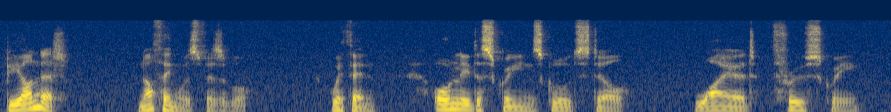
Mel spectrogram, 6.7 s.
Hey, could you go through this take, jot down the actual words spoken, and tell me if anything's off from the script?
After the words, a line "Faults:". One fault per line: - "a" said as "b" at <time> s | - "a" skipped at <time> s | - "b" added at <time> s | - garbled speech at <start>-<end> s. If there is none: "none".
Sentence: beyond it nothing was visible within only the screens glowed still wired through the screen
beyond it nothing was visible within only the screens glowed still wired through screen
Faults:
- "the" skipped at 6.0 s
